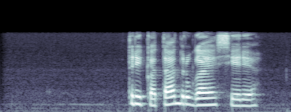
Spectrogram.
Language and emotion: Russian, neutral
